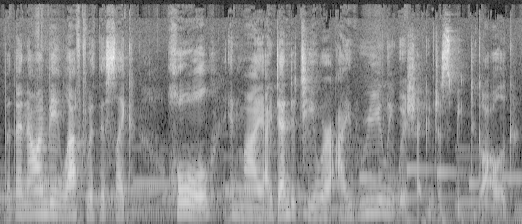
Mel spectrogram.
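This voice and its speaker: A young Canadian woman sits for an interview and answers in a thoughtful, hesitant way, pausing often to find her words. Her voice sits on the low side for a woman, and soft music plays faintly behind her. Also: animated. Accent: Canadian English. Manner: thoughtful, hesitant, with many pauses and restarts. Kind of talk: reflective personal interview.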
